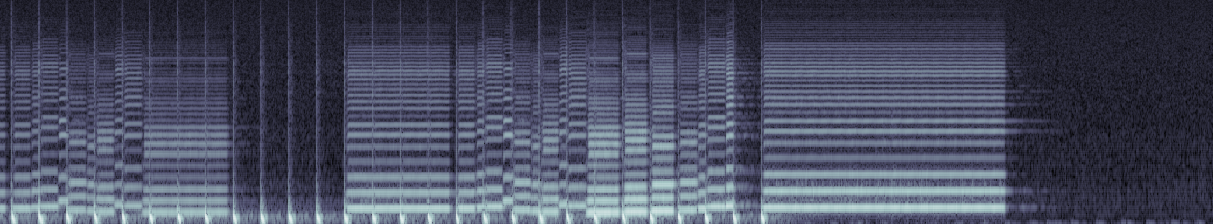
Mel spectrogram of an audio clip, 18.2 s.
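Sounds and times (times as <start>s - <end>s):
tenor saxophone playing jazz at 144 bpm: 0.0s - 3.9s, 5.2s - 15.8s.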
